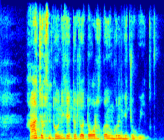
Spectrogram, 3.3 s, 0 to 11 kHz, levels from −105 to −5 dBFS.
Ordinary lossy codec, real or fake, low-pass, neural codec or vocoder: Opus, 24 kbps; real; 9.9 kHz; none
